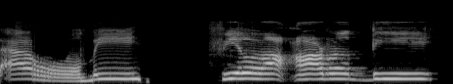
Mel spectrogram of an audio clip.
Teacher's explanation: Ya, ditebalkan karena ro sukun sebelumnya fathah, tebal ya. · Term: ro tafhim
